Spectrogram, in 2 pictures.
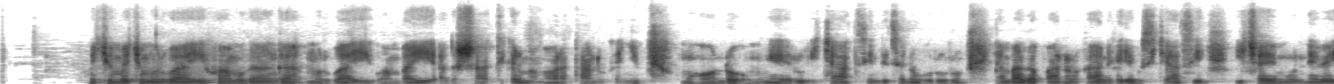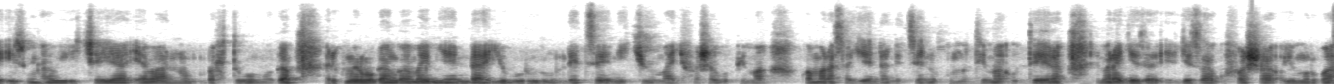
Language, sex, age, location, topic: Kinyarwanda, male, 18-24, Huye, health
